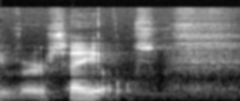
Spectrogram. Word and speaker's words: Versailles: Kentucky outside of Lexington spelled the same way called Versailles that's because we're from Kentucky and say Versailles but when we're talking about the one in France let's call it by its French name Versailles the Treaty of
